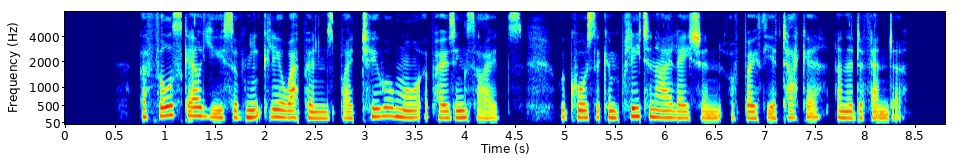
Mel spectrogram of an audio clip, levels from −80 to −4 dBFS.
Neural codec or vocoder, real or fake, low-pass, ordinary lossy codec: none; real; none; none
